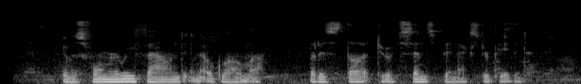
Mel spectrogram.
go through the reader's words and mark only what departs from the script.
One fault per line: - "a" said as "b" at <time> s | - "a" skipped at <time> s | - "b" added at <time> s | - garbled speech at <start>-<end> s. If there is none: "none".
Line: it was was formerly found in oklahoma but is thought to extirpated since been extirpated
- "was" skipped at 0.8 s
- "extirpated" said as "have" at 3.9 s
